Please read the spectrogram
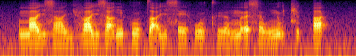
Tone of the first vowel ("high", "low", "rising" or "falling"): rising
